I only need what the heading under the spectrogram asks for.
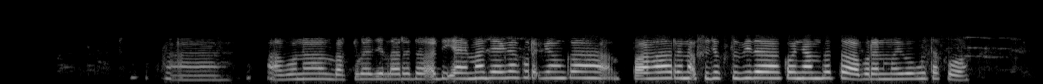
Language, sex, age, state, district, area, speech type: Santali, female, 18-30, West Bengal, Bankura, rural, conversation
